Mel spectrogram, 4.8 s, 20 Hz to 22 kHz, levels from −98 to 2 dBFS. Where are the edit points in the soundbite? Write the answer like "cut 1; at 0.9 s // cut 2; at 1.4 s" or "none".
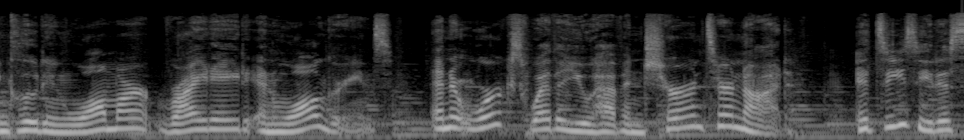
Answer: none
